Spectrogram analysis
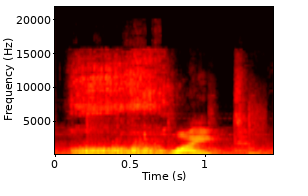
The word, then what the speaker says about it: white: I grew up here in Texas, and I was taught in elementary school that you pronounce all the letters. So the word white, as you can hear, I say the white.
